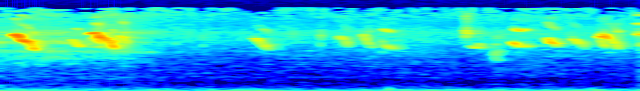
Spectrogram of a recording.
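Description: Young chicks peeping and clucking softly in a brooder, high chirps scattered in brief clusters over a low background hum, fairly quiet and without talk.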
